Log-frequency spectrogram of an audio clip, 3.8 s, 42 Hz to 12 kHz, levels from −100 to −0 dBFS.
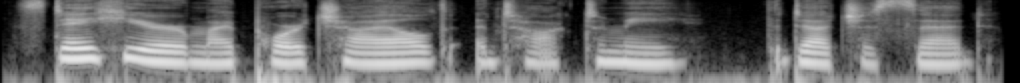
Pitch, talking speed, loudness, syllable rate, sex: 175 Hz, 190 wpm, -20 LUFS, 4.2 syllables/s, female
